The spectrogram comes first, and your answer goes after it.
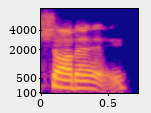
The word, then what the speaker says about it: Sade: I met a girl whose name was spelled like Sadie, but it was Sade. Oh, Sade.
